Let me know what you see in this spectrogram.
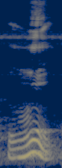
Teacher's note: ওয়াও পেশ উ, দুই ঠোঁট গোল করে বলতে হবে উ।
